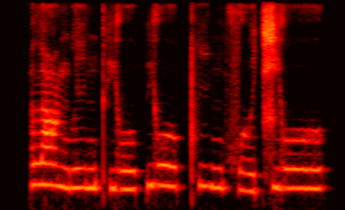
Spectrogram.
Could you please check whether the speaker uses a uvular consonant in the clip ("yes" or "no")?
no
